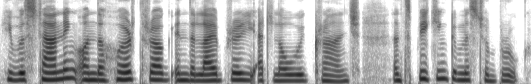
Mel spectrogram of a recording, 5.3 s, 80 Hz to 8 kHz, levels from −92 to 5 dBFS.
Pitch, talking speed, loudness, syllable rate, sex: 225 Hz, 205 wpm, -16 LUFS, 5.2 syllables/s, female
